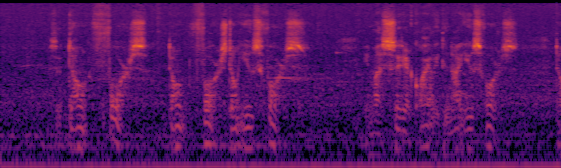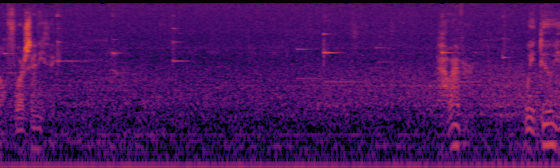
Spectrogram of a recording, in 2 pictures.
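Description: A middle-aged man speaks calmly and close to the microphone, with pauses.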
